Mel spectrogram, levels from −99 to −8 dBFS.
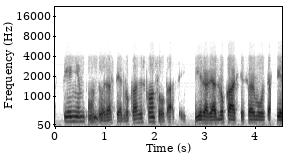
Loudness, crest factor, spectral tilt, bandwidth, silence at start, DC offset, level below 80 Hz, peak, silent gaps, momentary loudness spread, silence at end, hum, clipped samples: -23 LUFS; 18 dB; -10.5 dB/octave; 4.1 kHz; 0.2 s; under 0.1%; -64 dBFS; -6 dBFS; none; 8 LU; 0 s; none; under 0.1%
